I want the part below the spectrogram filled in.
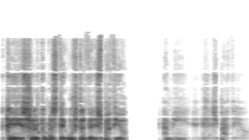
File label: Space core babble, es; ¿Qué es lo que más te gusta del espacio? A mí, el espacio.; Líneas de voz de los núcleos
